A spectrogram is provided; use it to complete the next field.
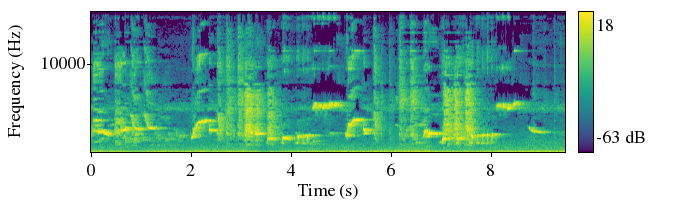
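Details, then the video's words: White-rumped shama, long-tailed type, in training for mental toughness, pouring out rich whistled and rising phrases mixed with harsh rattling bursts, a constant low hum beneath. "melatih mental burung murai batu ekor panjang"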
